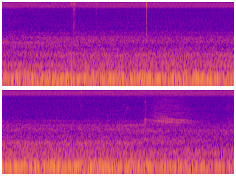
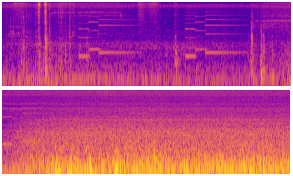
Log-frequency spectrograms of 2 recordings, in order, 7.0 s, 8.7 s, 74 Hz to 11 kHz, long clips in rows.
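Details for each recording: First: 2012 Ford Fusion blower motor chirping and clicking at low fan speed over a low hum; housing checked with nothing rubbing, motor still chirps when removed, so the motor itself is faulty (replacement MM-1091). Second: 2012 Ford Fusion after replacing blower motor (part MM-1091) that chirped and clicked at low speed: after chimes, fan spins up to smooth steady rush of air with no squeal or rattle; normal blower operation.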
